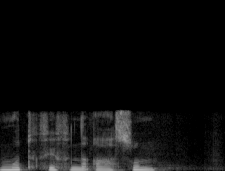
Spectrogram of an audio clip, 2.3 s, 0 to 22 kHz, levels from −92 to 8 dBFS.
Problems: none marked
